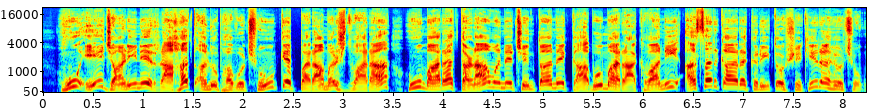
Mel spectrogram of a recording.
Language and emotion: Gujarati, happy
